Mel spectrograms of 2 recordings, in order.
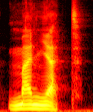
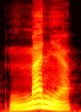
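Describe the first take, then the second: First: The word ends with a T sound. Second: The word ends without a T sound. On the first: The speaker calls it wrong. "ils prononcent un T final" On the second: The speaker calls it right. "on ne prononce pas le T final"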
